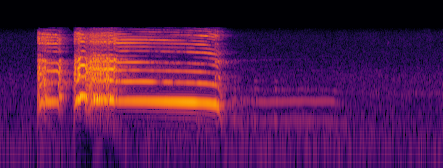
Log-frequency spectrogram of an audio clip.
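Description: Rooster crowing once, loudly: a short opening note, then a long held note that cuts off about two seconds in, followed by a fainter, lower drawn-out tail.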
